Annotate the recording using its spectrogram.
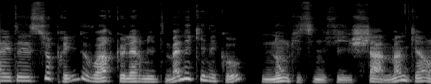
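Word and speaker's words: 招き猫: alors ermite manelli malik écoute bien ça se prononce maneki neko mais abel mois bernard c'est beaucoup plus rigolo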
